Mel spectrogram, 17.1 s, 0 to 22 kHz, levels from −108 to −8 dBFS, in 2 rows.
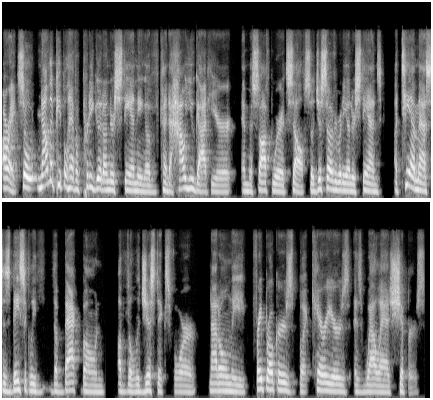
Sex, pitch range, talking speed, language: male, 135-170 Hz, 165 wpm, English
